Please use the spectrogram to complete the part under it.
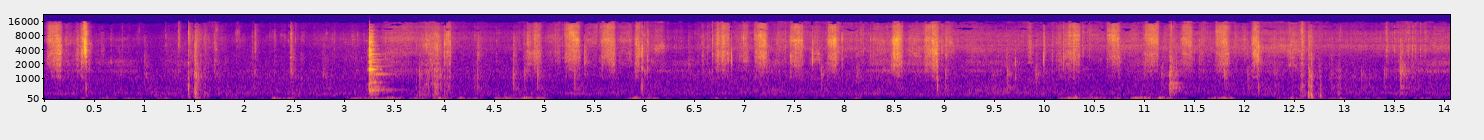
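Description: A knife shaves wood in short, quick strokes close by.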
